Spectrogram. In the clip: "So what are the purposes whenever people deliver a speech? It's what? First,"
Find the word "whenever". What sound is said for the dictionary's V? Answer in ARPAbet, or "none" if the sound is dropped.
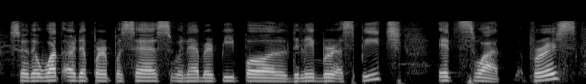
B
